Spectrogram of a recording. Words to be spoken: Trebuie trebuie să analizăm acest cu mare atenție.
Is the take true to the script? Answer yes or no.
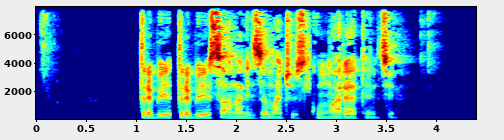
yes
